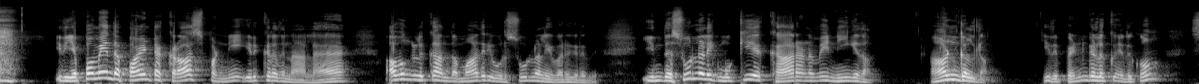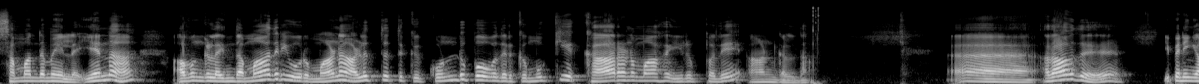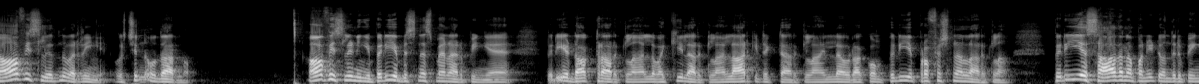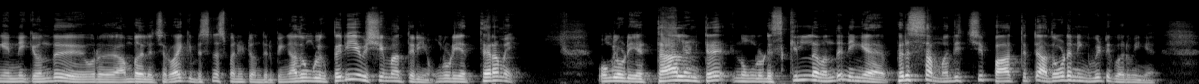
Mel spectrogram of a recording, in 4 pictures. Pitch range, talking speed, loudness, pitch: 130-185 Hz, 130 wpm, -16 LUFS, 160 Hz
